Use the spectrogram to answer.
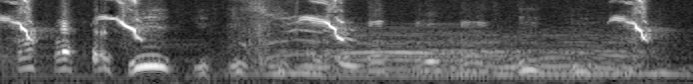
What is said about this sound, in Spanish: Un pollito.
